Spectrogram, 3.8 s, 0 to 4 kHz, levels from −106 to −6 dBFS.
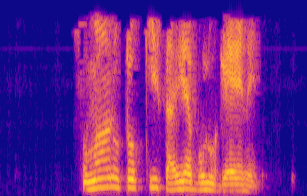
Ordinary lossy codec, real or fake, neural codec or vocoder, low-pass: MP3, 24 kbps; fake; codec, 24 kHz, 3 kbps, HILCodec; 3.6 kHz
